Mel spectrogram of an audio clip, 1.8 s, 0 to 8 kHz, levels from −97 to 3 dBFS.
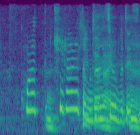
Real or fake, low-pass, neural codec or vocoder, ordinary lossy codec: real; 7.2 kHz; none; none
